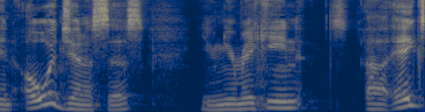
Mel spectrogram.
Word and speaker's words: oogenesis: comes to O Genesis to pronounce OA it's not o it's OA oogenesis when you're making uh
